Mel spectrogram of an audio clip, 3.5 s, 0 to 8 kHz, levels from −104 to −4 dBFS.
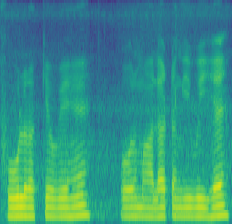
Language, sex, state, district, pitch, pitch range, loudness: Hindi, male, Uttar Pradesh, Shamli, 120 Hz, 120-125 Hz, -17 LUFS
